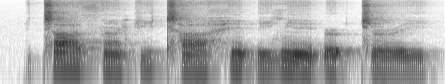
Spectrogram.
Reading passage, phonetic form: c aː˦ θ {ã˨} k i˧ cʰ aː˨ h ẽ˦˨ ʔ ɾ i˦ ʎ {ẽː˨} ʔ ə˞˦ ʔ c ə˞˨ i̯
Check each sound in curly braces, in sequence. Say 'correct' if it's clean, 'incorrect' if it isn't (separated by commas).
correct, correct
